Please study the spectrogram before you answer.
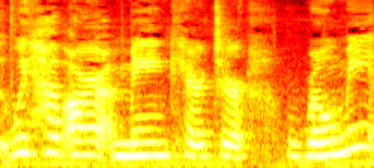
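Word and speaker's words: Romi: But we have our main character, Romy, I believe is how you say her name, R-O-M-I, Romy, and so she transforms into a magical girl, which is Princess Heart, because she is actually a princess.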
